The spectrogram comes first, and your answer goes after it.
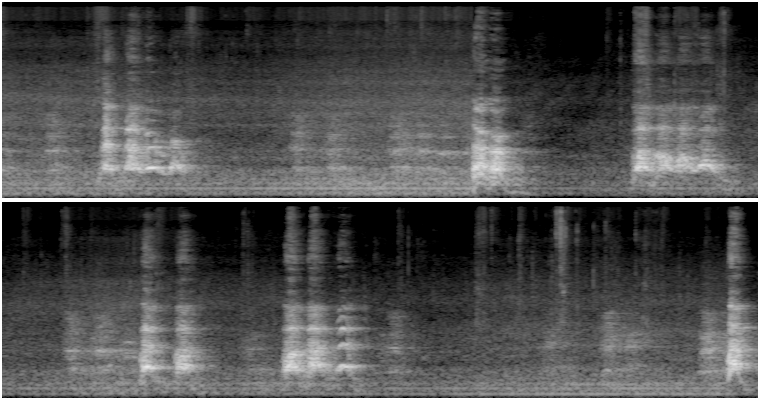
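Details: Dog barking irregularly, single barks and short doubled barks scattered across fifteen seconds with a steady low mechanical hum underneath.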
